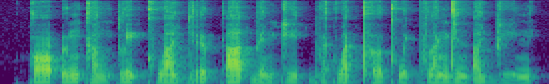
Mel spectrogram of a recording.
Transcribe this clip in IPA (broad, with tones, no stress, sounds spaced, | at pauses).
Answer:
k ɔː˥˩ ʔ ɯ˥˩ ŋ k a˩˦ n p l i˥˩ ʔ kʰ w a˦˥ j p r ɯ˥˩ k̚ ʔ aː˥˩ t̚ b e˨˩ n k iː˨˩ t̚ b ɯ˩˦ a̯ k w a˦˥ k̚ pʰ ɤː˨˩ kʰ w e˨˩ k̚ pʰ l a˧ ŋ d e˨˩ n ʔ a˧ j b i˧ n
